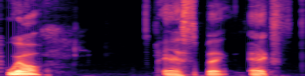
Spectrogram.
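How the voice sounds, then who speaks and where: A man's voice: medium pitch, very slow, darkish tone, dry recording, clean studio sound. A man in his thirties co-hosting a casual livestream talk, joking and stumbling over words. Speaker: co-host.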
